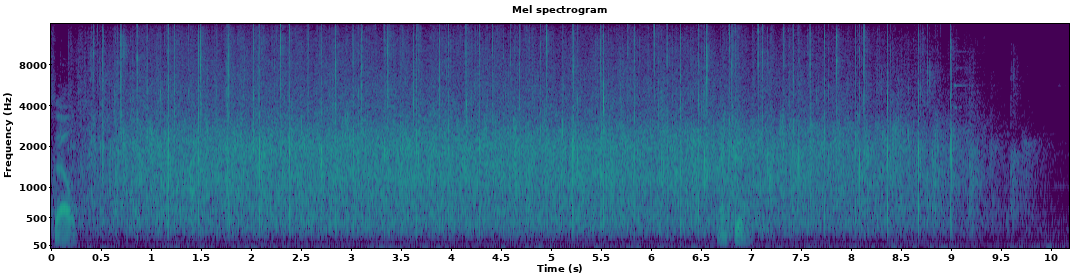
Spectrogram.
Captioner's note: applause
